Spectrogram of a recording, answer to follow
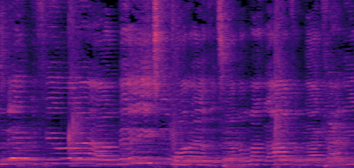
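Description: A pop song played live on a stage keyboard, with a sung melody over sustained low bass notes.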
